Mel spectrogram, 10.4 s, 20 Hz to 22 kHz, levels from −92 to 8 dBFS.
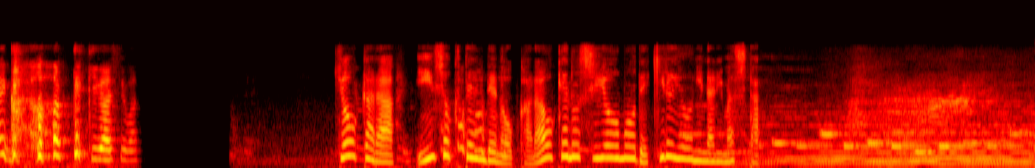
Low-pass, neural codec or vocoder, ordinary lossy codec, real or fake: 7.2 kHz; codec, 44.1 kHz, 7.8 kbps, DAC; none; fake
